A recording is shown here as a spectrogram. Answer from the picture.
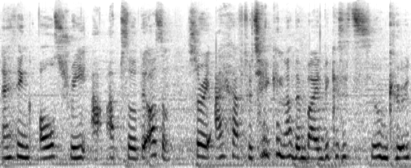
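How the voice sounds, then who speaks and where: Noticeable noise sits behind a woman as she talks. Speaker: food vlogger. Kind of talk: casual vlog chat. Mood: enthusiastic, delighted. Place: shop. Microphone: lapel.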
